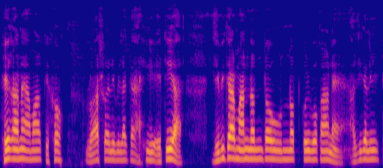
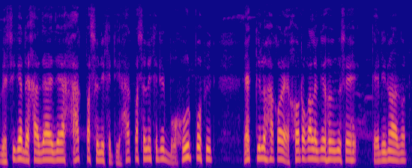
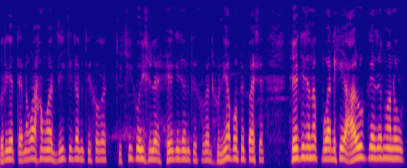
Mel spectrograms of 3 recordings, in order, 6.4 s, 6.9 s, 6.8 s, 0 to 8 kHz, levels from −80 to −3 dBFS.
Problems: background conversations at intervals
